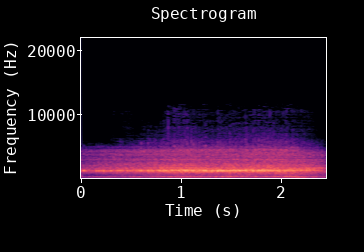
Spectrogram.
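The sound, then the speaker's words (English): A car engine hums steadily as a car comes out of an alley, a low droning rumble that swells slightly and then eases off toward the end, with no voices. “Wait, there's a car coming out of the alley.”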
